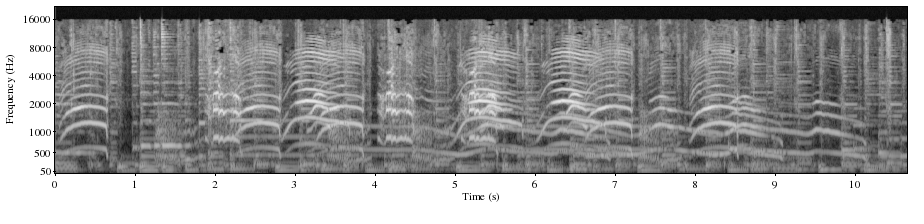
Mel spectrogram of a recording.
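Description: Many cats meowing over one another, a crowd of overlapping meows that rise and fall in pitch, thinning out near the end, over background music with a steady beat.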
